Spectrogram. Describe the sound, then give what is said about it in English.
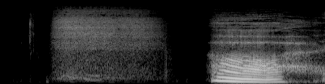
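A deep breath drawn in through the mouth makes a long, airy rush of air. After a short pause it is followed by a louder, voiced sigh as the breath goes out. “what I'd like you to do is take a nice deep breath and just fill yourself with air”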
